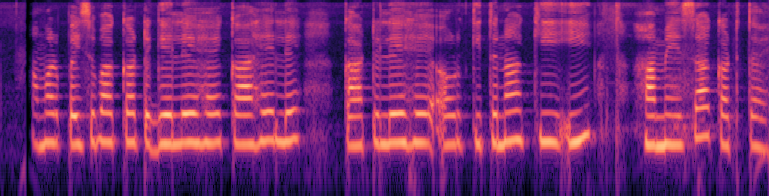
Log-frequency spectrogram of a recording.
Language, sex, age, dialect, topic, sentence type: Magahi, female, 18-24, Southern, banking, question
